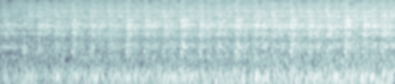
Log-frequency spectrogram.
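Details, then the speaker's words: DeLorean petrol engine at idle, being worked on for vacuum leaks with a smoke machine; it now starts quicker and sounds nicer, but a loud steady hiss over the rumble points to a massive vacuum leak still present. "it starts up a lot quicker man it sounds a lot nicer but I'm still hearing a massive vacuum leak"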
